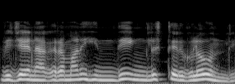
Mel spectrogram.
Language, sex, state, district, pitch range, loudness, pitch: Telugu, female, Andhra Pradesh, Srikakulam, 200-230 Hz, -16 LUFS, 215 Hz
